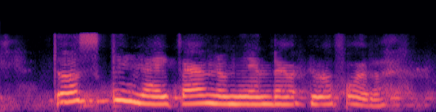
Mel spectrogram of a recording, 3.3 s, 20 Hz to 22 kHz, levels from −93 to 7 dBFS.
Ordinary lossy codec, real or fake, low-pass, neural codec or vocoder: none; fake; 7.2 kHz; codec, 16 kHz, 1 kbps, FreqCodec, smaller model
